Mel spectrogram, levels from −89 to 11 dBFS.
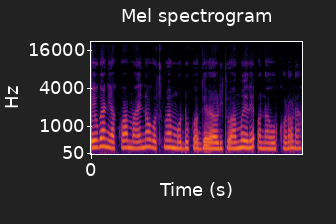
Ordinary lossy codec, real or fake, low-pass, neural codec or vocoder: Opus, 24 kbps; real; 19.8 kHz; none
